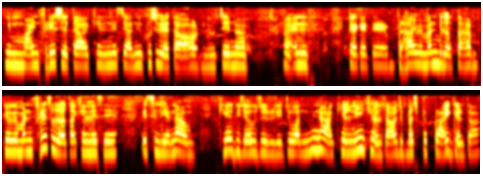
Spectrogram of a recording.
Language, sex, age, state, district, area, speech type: Urdu, female, 18-30, Bihar, Supaul, rural, spontaneous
